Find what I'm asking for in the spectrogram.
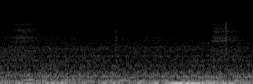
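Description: A Bangkok Yellow Line monorail train slowing down, heard as a steady low rumble that swells and then eases, with faint higher whine, no one talking.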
